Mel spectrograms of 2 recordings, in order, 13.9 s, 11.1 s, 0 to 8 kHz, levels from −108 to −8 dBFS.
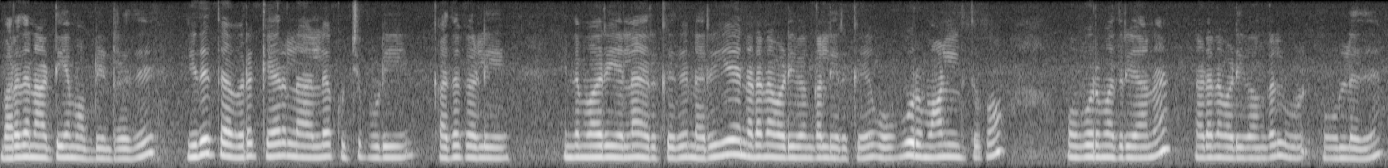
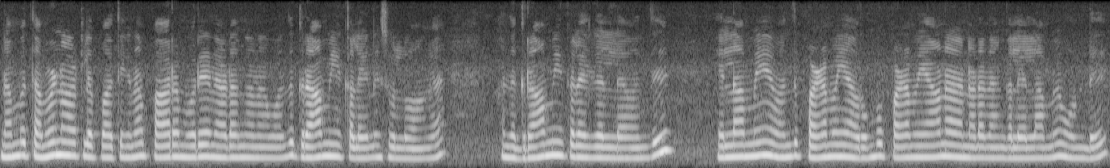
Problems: none marked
